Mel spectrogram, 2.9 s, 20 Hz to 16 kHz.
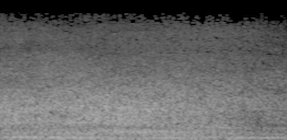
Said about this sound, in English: I'm standing on Old Highway 1, historically the main road along America's eastern seaboard. Today, as you can hear, it's a major highway, busy with passing traffic.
